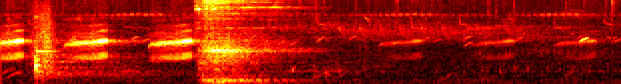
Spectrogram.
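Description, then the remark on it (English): Several frogs in a yard croak loudly in a repeated, overlapping chorus, with bright rhythmic calls and a brief louder burst of noise partway through; no one speaks. “Quit croaking so loud.”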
